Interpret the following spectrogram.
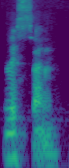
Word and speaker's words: listen: present all right but when you're pronouncing the T silence so we hear list and N listen what does it mean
